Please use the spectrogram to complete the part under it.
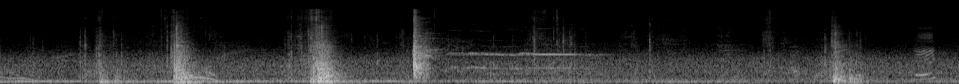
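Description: Something thumps against plastic sheeting a few times.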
